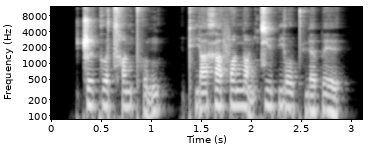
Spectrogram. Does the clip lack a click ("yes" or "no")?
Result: yes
